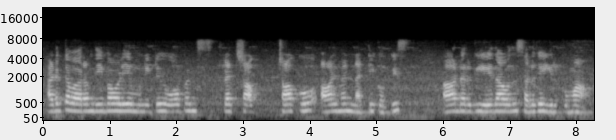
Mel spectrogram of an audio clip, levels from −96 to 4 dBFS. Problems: constant background noise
